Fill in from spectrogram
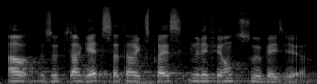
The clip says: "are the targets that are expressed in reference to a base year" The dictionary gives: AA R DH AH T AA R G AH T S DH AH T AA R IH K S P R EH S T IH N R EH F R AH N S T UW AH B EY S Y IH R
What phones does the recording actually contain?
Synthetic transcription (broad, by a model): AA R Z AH T AA R G AH T S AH T AA R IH K S P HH EH S IH N R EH F R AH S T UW AH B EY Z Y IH R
